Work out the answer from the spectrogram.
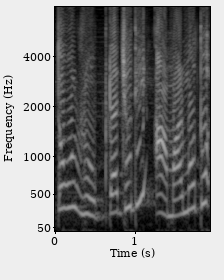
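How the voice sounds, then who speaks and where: Woman acting a haughty, high-voiced spoiled young sister. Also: expressive, normal speed. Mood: scornful, scolding. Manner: haughty, scolding, self-admiring. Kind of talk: children's moral cartoon dialogue.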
